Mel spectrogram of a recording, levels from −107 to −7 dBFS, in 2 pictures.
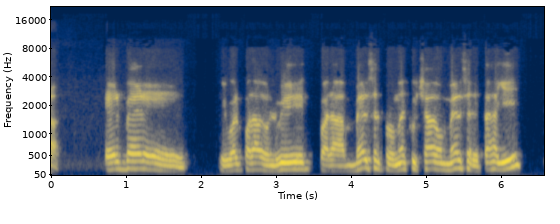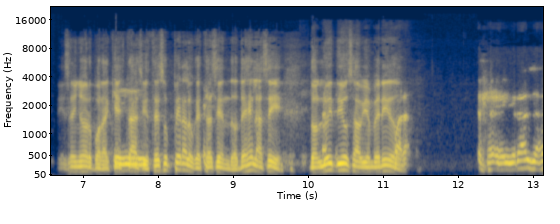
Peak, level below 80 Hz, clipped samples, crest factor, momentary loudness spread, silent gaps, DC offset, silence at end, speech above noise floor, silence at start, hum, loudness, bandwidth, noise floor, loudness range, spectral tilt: -2 dBFS; -82 dBFS; under 0.1%; 16 dB; 10 LU; none; under 0.1%; 0 s; 52 dB; 0 s; none; -19 LUFS; 11.5 kHz; -71 dBFS; 3 LU; -5.5 dB/octave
